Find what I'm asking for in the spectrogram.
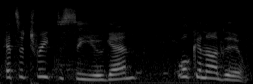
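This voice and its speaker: A high, chirpy London newspaper boy. He is eager and streetwise, in video game dialogue over faint background noise. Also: animated, fairly quick. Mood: eager, helpful. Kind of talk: video game character acting.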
